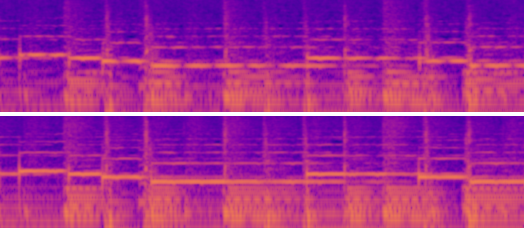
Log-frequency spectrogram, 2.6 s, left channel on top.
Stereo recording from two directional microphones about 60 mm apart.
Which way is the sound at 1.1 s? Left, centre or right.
Right.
